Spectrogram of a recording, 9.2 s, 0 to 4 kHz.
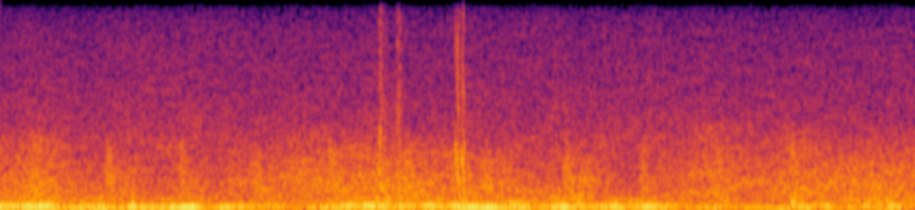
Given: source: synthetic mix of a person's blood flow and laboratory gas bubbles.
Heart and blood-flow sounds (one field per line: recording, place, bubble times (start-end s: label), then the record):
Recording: Doppler ultrasound of blood flow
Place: subclavian vein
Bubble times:
3.72-4.08 s: bubbles
4.51-4.74 s: bubbles
From the record:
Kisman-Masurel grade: 111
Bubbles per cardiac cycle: 1 to 2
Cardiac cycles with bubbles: 1 to 10%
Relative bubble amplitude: barely perceptible (0.100 to 0.250)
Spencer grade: 1 (occasional bubble signal discernible with the cardiac motion signal, with majority of cardiac periods free of bubbles)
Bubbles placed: anywhere in the cardiac cycle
